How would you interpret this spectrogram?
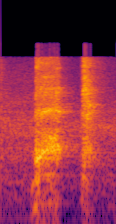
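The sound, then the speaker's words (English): A loud burp rumbles for nearly half a second, followed shortly by a second, briefer burp; no talking, just quiet in between. “A gigantic burp exploded between my lips.”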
